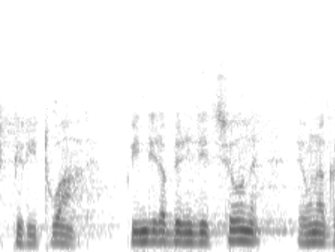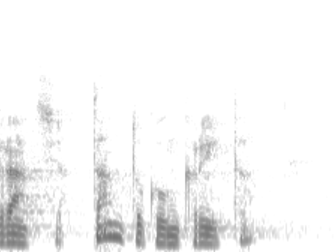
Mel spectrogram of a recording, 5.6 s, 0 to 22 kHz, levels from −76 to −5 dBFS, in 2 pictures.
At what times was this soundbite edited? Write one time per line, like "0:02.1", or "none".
0:01.0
